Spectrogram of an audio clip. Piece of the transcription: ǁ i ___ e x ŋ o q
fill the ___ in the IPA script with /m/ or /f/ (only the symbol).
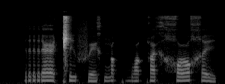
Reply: f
